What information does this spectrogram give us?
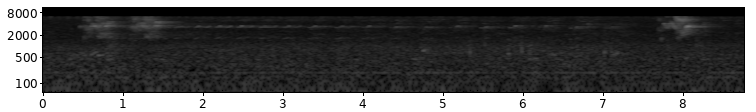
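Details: A long-tailed glossy starling (Lamprotornis caudatus) in the Senegambia Beach Hotel grounds gives harsh, scratchy bursts, one near the start and another near the end, with a thin steady high whine between them.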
